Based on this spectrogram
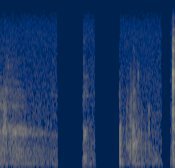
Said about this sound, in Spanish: Tomo agua.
